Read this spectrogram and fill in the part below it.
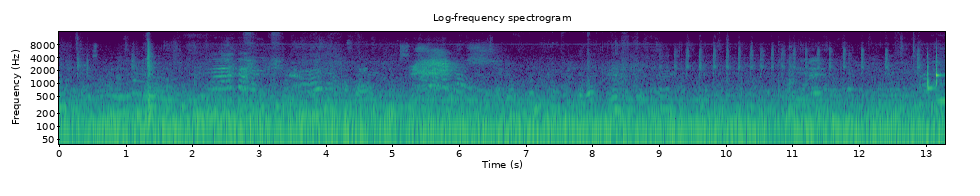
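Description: A crowd of men and women murmurs and chatters quietly nearby in a large room.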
